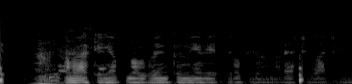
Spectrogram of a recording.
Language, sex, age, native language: Icelandic, male, 18-19, Icelandic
